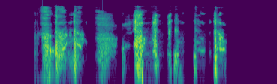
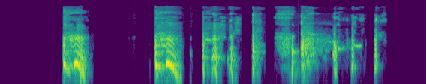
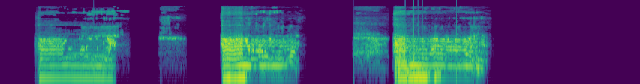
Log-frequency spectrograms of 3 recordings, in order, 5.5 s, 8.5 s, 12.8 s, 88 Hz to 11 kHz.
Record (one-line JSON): {"cough_length": "5.5 s", "cough_amplitude": 28055, "cough_signal_mean_std_ratio": 0.33, "three_cough_length": "8.5 s", "three_cough_amplitude": 28823, "three_cough_signal_mean_std_ratio": 0.38, "exhalation_length": "12.8 s", "exhalation_amplitude": 31467, "exhalation_signal_mean_std_ratio": 0.45, "survey_phase": "beta (2021-08-13 to 2022-03-07)", "age": "45-64", "gender": "Male", "wearing_mask": "No", "symptom_cough_any": true, "symptom_runny_or_blocked_nose": true, "symptom_fatigue": true, "symptom_fever_high_temperature": true, "smoker_status": "Ex-smoker", "respiratory_condition_asthma": true, "respiratory_condition_other": false, "recruitment_source": "Test and Trace", "submission_delay": "1 day", "covid_test_result": "Positive", "covid_test_method": "RT-qPCR", "covid_ct_value": 17.4, "covid_ct_gene": "ORF1ab gene", "covid_ct_mean": 17.7, "covid_viral_load": "1500000 copies/ml", "covid_viral_load_category": "High viral load (>1M copies/ml)"}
